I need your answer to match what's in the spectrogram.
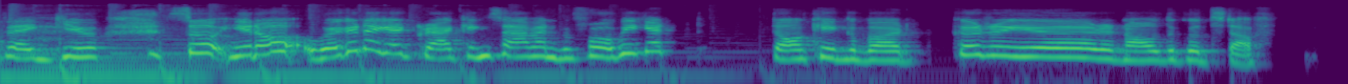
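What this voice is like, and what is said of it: Indian accent. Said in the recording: “how fabulous your accent is. Like, I could listen to you talk all day ... It's an Indian accent.”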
